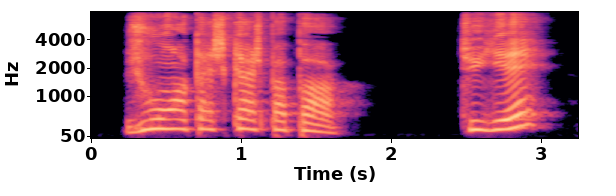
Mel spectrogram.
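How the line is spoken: Child shouting. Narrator (French): cria l'enfant

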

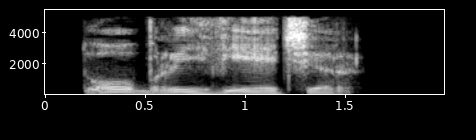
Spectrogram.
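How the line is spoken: Very joyful shout. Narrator (Russian): максимально радостным голосом крикнул он в сторону леса

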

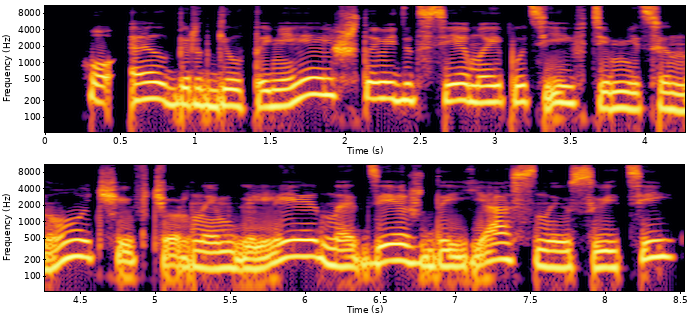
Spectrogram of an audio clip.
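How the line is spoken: Singing with hesitant mandolin. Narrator (Russian): Лучник неуверенно пощипывая струны, поет

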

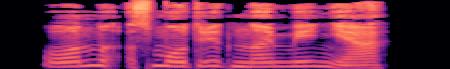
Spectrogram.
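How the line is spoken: Trembling voice. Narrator (Russian): Дрогнувшим голосом сообщил один из копейщиков

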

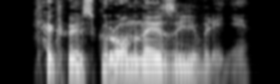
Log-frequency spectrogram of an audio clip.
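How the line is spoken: Laughing. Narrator (Russian): Рассмеявшись, я

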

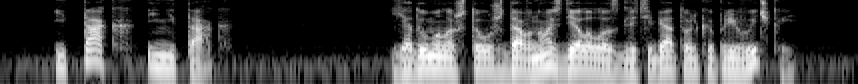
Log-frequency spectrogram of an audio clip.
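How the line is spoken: Plain. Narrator (Russian): сказала она

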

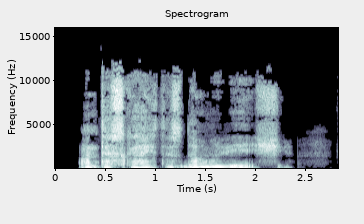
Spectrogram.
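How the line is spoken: Father complaining in whisper. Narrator (Russian): шепотом посетовал его отец

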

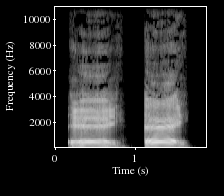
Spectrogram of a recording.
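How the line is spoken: Shouting. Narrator (Russian): закричал кто-то справа от нас

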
